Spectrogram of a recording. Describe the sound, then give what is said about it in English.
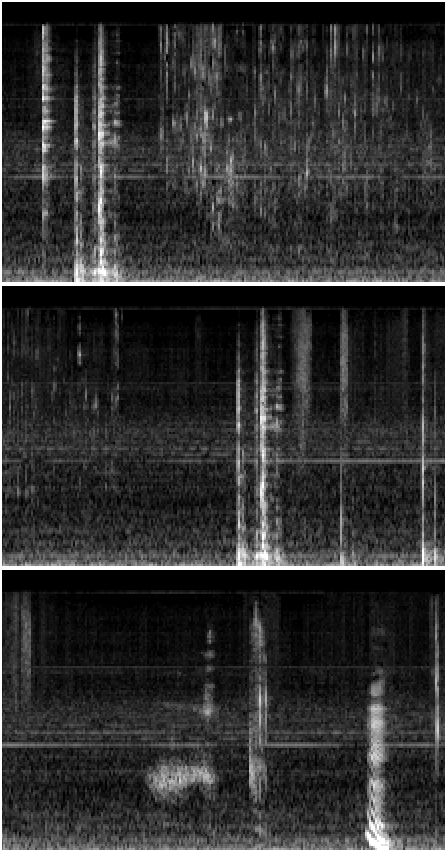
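Water is poured into a glass, with a few soft knocks and clinks amid quiet and a short gurgling pour near the end. “Do you need a glass of water?”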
